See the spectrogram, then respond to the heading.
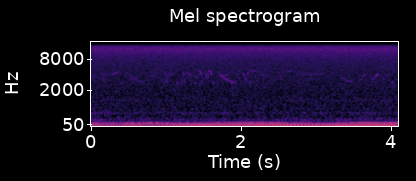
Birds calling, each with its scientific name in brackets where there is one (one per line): Eurasian Skylark (Alauda arvensis)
